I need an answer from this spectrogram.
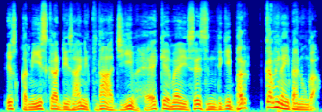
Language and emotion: Urdu, disgusted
